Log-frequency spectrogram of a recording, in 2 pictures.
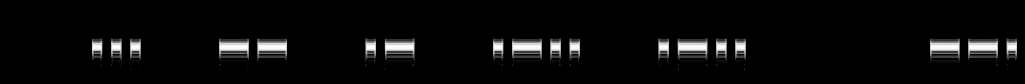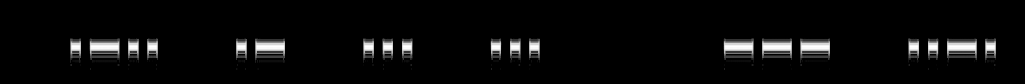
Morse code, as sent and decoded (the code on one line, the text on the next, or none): ... -- .- .-.. .-.. / --. .-.. .- ... ... / --- ..-.
SMALL GLASS OF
